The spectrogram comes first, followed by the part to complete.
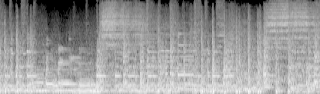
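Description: Rock band playing a funk-blues rock song on drum kit and guitar. The cymbals drop out for about a second, starting about a second in, then come back.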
